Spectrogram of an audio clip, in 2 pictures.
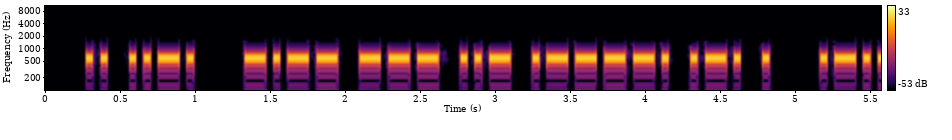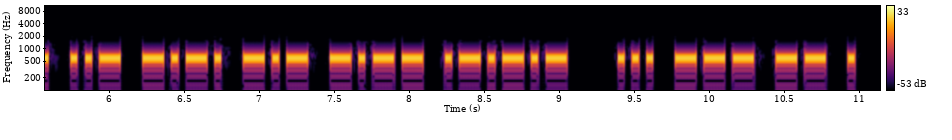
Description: Morse code, heard as a keyed tone, about 25 wpm, 600 Hz. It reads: IF YOU'RE LUCKY. SOME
